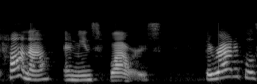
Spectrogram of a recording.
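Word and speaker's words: 花: t and the kanji on the right is pronounced hana and means flowers the radical circled in both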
